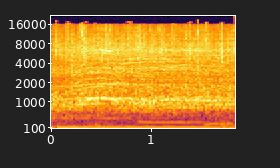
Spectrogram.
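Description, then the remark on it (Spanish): A church audience, with the women called on by the preacher, applauds and cheers in a dense, continuous wash of clapping and shouts, loud and sustained for the whole moment, with a low steady hum underneath. “Denle un aplauso, mujeres, ayúdenme allá.”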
